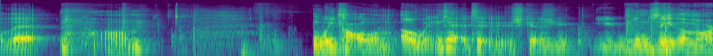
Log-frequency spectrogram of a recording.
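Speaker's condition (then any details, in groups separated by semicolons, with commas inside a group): Spastic quadriplegic cerebral palsy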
